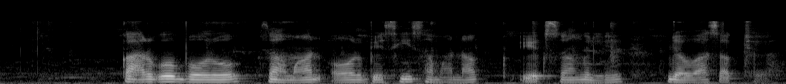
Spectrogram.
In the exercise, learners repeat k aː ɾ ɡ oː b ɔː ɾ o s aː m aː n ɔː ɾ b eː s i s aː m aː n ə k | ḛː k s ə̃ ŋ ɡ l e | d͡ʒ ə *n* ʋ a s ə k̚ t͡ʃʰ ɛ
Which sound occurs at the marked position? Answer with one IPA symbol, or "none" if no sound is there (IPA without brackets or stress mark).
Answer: none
